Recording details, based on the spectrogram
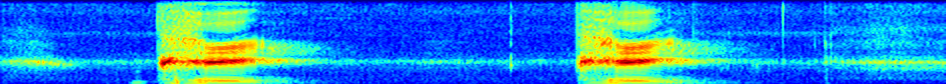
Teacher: ভি ভি একটি বাতাস বের হবে, এটাকে আমরা বলতে কি বড় বি। তো এই ভিটা বলার সময় ঠোঁট দিয়ে দুই ঠোঁটের মাঝখান দিয়ে একটি বাতাস বের হবে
